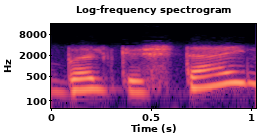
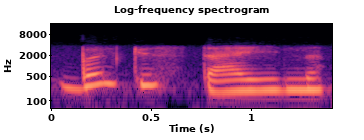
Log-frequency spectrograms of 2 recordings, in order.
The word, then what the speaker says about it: Bolkestein: Et la deuxième chose, je vous en supplie, j'ai fait 4 mois de néerlandais, mais arrêtez de dire Bolkestein ou Bolkenstein. Ça ne se dit pas comme ça, le S en néerlandais, comme en français, se prononce S. Donc s'il vous plaît, par respect, dites Monsieur Bolkestein.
